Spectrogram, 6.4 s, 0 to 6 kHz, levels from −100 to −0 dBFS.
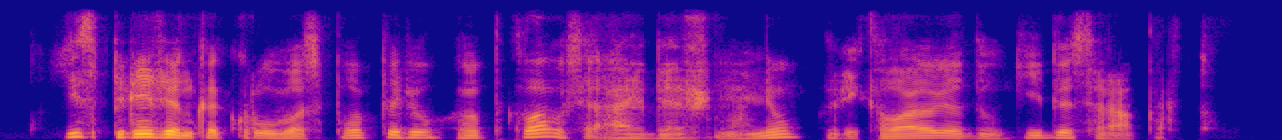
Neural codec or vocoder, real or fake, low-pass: codec, 24 kHz, 1 kbps, SNAC; fake; 5.4 kHz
